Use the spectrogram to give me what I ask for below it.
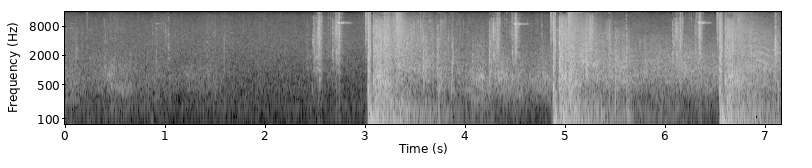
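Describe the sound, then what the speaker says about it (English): Repeating shotgun firing in Red Dead Redemption 2, out in the open world. Three loud, booming blasts come at roughly two-second intervals, each trailing off in a rolling echo, after quieter clicks and handling noises, with no talk. "let's get out my repeating shotgun"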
